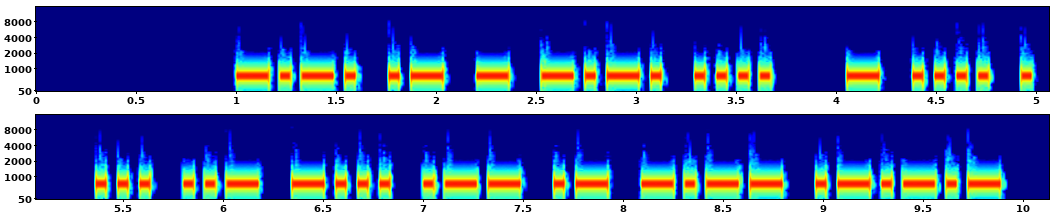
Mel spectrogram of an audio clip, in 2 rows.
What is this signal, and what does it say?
Morse code, heard as a keyed tone, about 22 wpm, 700 Hz. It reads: CATCH THE SUBWAY.
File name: practice / 22wpm / Easy Sentences with Hints - 22wpm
